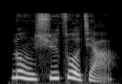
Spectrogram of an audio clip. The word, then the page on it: 弄虚作假: nòng xū zuò jiǎ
